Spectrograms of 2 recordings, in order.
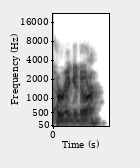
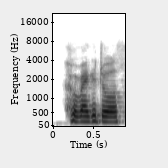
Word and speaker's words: Corregidor: Or Corregidor. – Corregidor, thank you.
